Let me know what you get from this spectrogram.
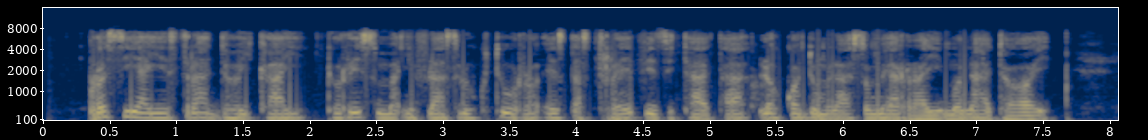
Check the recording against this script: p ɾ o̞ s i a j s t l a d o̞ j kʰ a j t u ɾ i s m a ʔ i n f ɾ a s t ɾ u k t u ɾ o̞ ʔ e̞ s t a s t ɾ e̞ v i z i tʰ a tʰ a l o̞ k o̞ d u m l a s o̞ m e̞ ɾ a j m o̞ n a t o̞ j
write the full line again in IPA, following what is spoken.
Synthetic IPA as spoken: p ɾ o̞ s i a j s t ɾ a d o̞ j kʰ a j t u ɾ i s m a ʔ i n f ɾ a s t ɾ u k t u ɾ o̞ ʔ e̞ s t a s t ɾ e̞ v i z i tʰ a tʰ a l o̞ k o̞ d u m l a s o̞ m e̞ ɾ a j m o̞ n a t o̞ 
